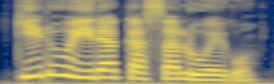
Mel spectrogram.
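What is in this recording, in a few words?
I want to go home later, Spanish, female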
